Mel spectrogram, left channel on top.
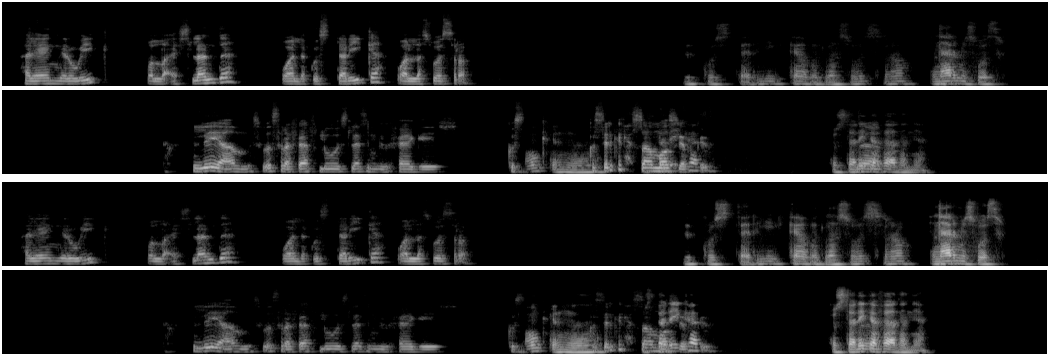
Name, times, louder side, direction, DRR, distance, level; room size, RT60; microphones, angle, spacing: voice 1, 0.2-0.9 1.5-2.3 2.8-4.7 12.1-14.9 15.5-15.7 16.3-17.6 19.0-19.3, left 4 dB, 55° left, 0.4 m, -30 dB
voice 2, 6.8-10.0 15.7-16.5 17.0-17.4 18.7-19.7, right 6 dB, 80° right, 0.4 m, -29 dB
3.4 x 3.0 x 2.2 m
head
